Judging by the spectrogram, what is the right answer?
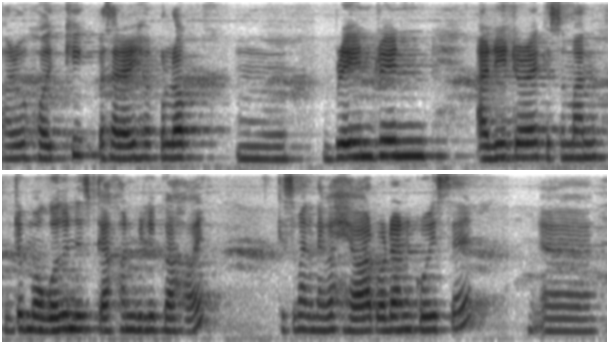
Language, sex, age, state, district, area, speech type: Assamese, female, 30-45, Assam, Dibrugarh, urban, spontaneous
